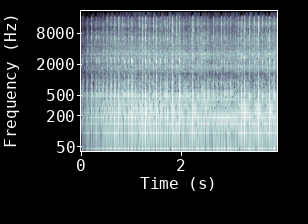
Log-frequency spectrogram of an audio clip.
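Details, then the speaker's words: Small engine running lean in cooler, denser spring air: a fast, crackly idle that drops to a lower, steadier beat as the low-speed screw is opened 1/8 to 1/4 turn anticlockwise; that RPM drop is the target. "at we're in spring and it's cooler, the air is denser, your engine will run leaner with the same amount of fuel. So with this said, tip number 4 is to open the low speed screw, that's anti-clockwise, about 1/8 to 1/4 of a turn."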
